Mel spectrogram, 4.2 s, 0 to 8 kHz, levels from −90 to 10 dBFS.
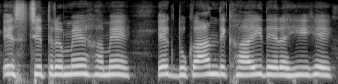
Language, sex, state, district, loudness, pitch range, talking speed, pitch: Hindi, female, Madhya Pradesh, Bhopal, -11 LUFS, 230-245 Hz, 140 wpm, 235 Hz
